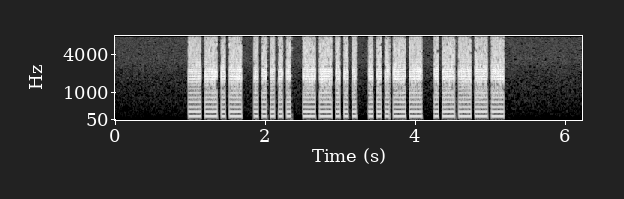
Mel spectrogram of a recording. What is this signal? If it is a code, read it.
Morse code, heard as a buzzer, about 22 wpm. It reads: Q5731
